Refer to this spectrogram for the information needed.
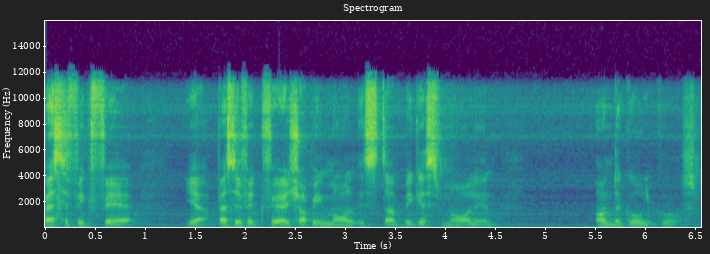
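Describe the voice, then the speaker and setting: A man speaks in a monotone with flat intonation, his pitch fairly low and his tone dark and mellow. Long pauses come often. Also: fairly slow pace. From India. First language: not English. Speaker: vlogger, international student. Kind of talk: vlog tutorial. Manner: halting, many fillers.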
